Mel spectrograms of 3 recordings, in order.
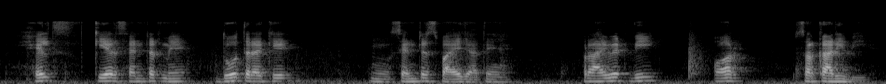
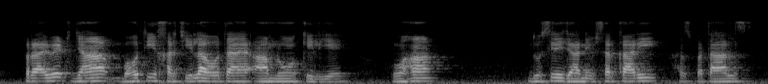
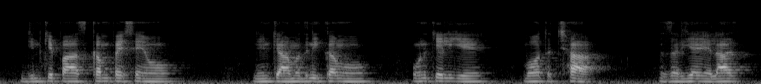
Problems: background sounds at intervals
